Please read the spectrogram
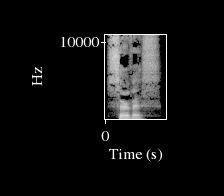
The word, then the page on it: service: American English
